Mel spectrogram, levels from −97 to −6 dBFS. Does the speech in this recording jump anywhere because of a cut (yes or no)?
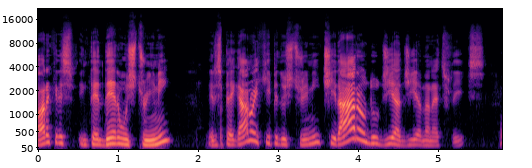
no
